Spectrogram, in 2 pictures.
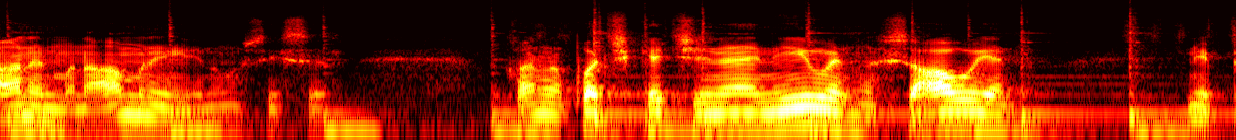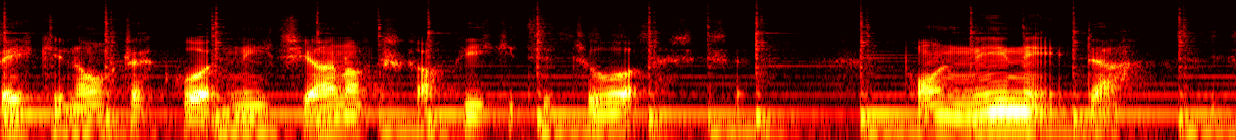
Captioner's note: speaks Menominee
